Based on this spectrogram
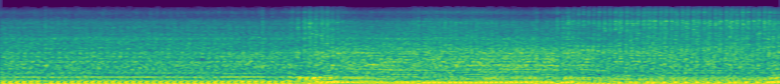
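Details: Troy-Bilt Bronco riding tractor that hadn't started in over a year, running on old gas after being choked; small single-cylinder engine fires evenly, picks up speed and holds a smooth run without misses or knocks; not running bad for sitting so long.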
